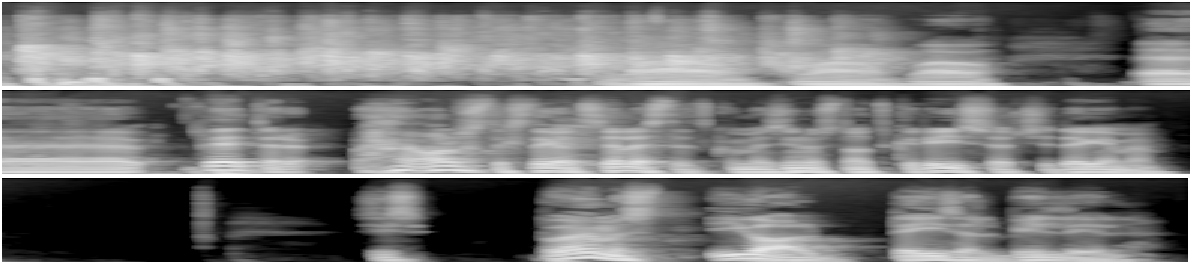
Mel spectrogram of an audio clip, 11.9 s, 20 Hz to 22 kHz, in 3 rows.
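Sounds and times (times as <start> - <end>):
crowd applauding: 0.0 - 3.1
laughter: 0.0 - 3.1
speech: 2.2 - 8.0, 9.1 - 11.8.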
